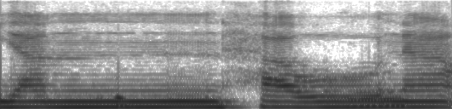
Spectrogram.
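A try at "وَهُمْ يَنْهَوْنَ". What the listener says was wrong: tertahan. Wahum yanhaw, jangan terlalu lama di huruf yang nggak ada dengungnya ya, yanhaw.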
